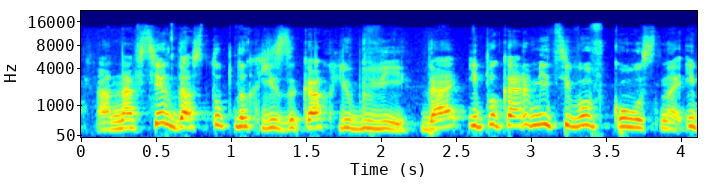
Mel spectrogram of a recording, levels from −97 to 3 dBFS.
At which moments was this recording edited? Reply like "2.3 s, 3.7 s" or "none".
none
